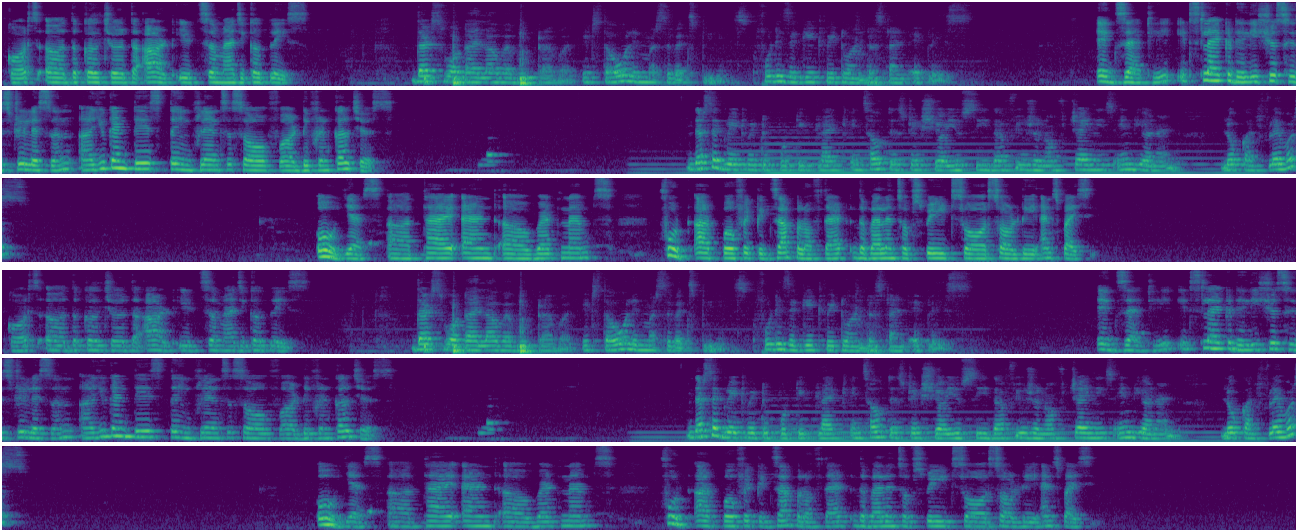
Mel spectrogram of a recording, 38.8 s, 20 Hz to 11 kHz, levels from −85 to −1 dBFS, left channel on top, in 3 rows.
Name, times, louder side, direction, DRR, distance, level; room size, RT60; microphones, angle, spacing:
voice 1, 0.0-3.0 10.9-16.8 29.0-36.8, left 6 dB, 70° left, 0.3 m, -29 dB
voice 2, 3.7-9.7 17.7-18.0 19.8-24.7 25.1-26.1, right 2 dB, 10° right, 0.3 m, -31 dB
sound 1, 19.2-25.5, equal, 45° left, 0.8 m, -46 dB
5.5 x 2.2 x 3.1 m
head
